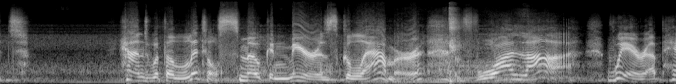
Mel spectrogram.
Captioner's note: snap, static sounds vanish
